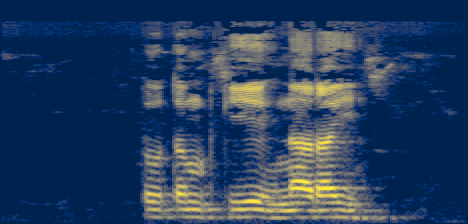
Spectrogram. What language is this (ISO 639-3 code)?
gig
